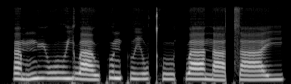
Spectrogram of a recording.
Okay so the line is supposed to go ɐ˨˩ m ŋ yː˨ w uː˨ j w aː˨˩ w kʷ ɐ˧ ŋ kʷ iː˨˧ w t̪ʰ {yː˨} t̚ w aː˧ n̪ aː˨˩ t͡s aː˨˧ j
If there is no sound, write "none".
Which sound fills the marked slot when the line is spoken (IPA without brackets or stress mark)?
uː˨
